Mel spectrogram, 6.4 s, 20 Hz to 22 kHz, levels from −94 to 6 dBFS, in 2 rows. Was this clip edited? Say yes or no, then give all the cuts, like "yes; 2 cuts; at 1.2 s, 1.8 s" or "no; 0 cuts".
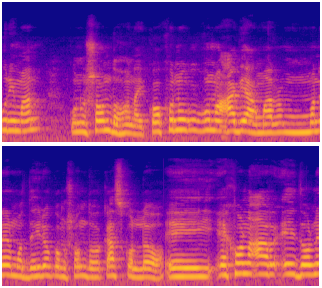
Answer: yes; 1 cut; at 4.8 s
